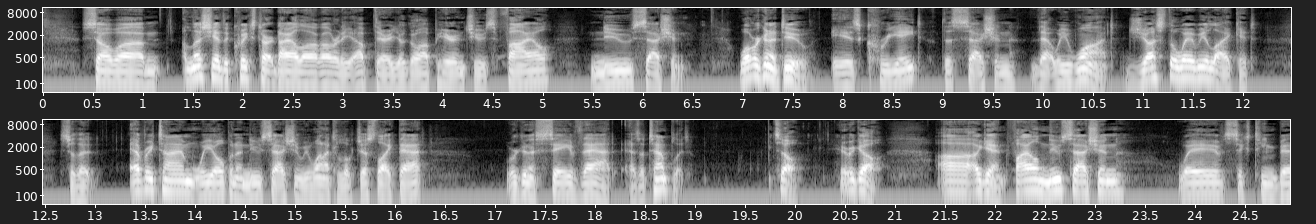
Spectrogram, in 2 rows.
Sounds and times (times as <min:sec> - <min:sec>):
Speech: 0:00.4 - 0:12.1, 0:12.7 - 0:16.3, 0:17.1 - 0:19.0, 0:19.8 - 0:24.9.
